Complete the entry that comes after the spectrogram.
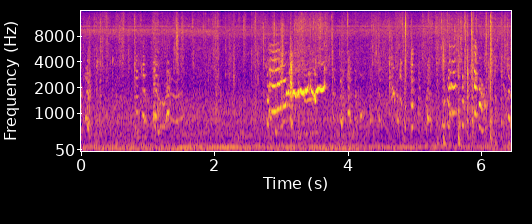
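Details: Quails in spring 2021 give a clear whistled chirp that rises and wavers, with a few softer chirps before and after over a steady low hum and light clicking.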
